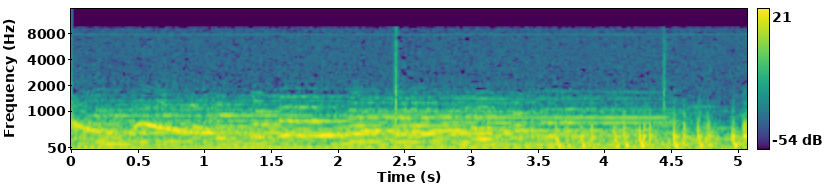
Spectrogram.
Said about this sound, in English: In a moment, the Indians were mounted and racing in pursuit of Tonto and the masked man who carried him away.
